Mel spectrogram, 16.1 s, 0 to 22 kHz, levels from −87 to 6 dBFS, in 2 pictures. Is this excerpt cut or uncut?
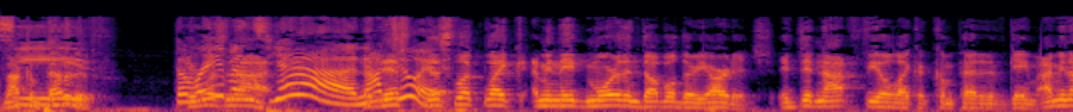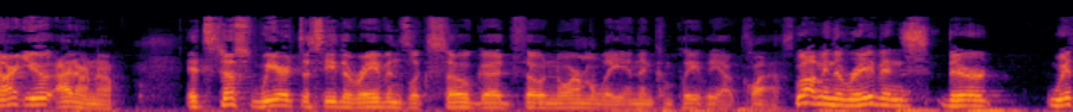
uncut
